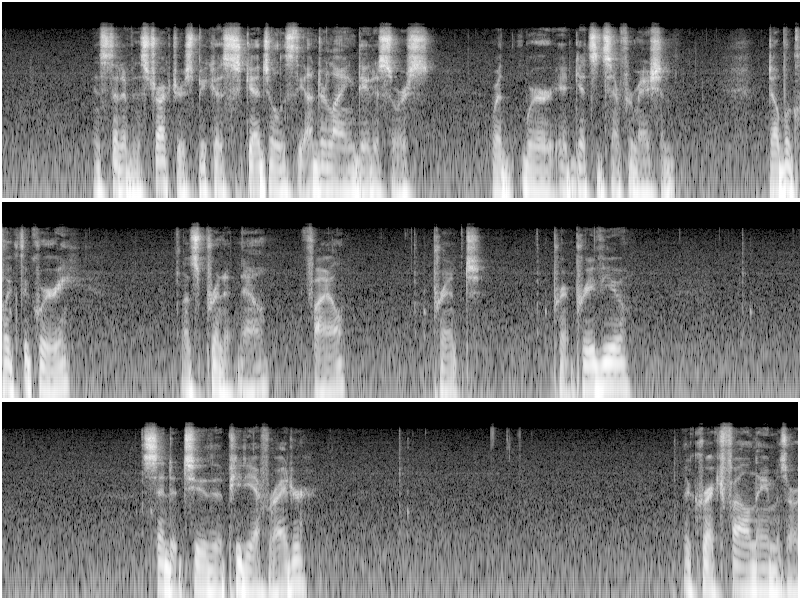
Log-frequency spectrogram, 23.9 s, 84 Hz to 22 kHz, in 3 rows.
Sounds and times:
Inside, small room: 0.0 - 23.9
Speech: 0.9 - 6.8, 7.6 - 8.8, 9.8 - 11.5, 12.3 - 12.9, 13.5 - 14.4, 17.4 - 19.1, 22.8 - 23.9
Clicking: 12.0 - 12.3, 15.4 - 15.6, 19.9 - 20.1.

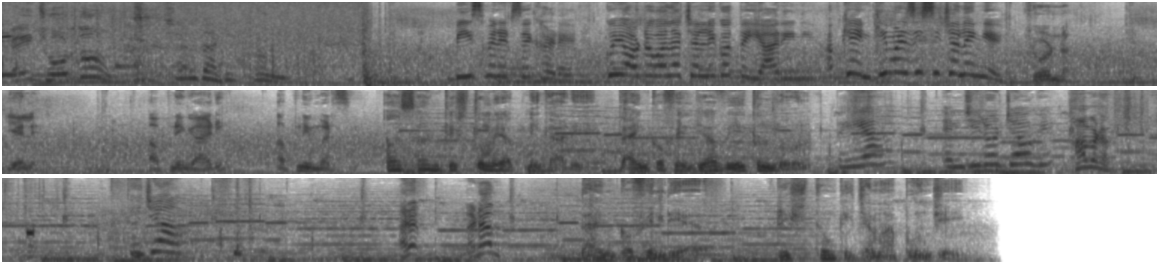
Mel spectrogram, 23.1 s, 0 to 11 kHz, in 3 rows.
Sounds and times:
Music: 0.0 - 22.0.

